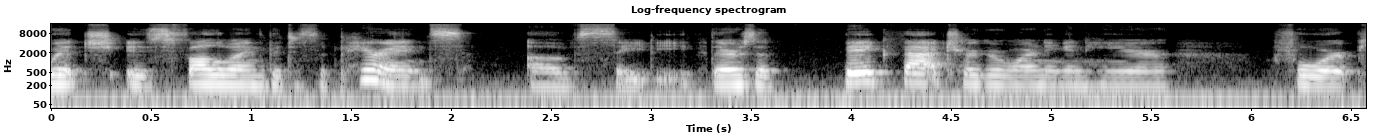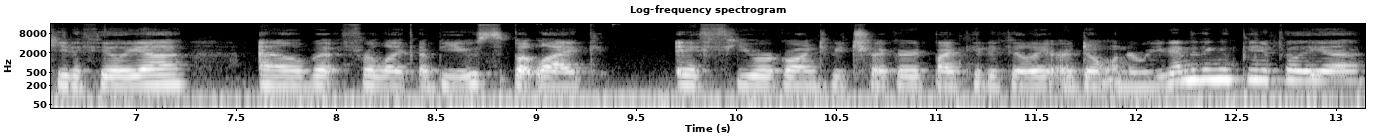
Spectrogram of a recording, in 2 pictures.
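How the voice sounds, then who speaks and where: Room echo can be heard as a woman talks fairly quickly. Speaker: book reviewer. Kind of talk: casual vlog review. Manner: fast; animated.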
